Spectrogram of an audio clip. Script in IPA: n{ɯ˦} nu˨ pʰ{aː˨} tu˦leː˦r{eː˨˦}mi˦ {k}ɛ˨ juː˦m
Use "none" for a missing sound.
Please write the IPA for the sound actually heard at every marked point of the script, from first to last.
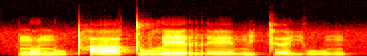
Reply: ʊ˦, aː˨, eː˨, k

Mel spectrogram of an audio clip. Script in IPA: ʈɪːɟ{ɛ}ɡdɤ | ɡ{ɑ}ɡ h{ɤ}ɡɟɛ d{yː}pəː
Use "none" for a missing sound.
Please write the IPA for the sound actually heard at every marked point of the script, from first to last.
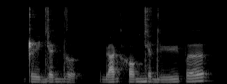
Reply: ɛ, a, ɔ, yː

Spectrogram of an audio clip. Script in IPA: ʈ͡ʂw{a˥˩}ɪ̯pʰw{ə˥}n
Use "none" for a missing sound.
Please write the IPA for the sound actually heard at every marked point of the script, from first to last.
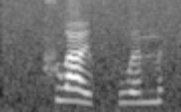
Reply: a˥˩, ə˥

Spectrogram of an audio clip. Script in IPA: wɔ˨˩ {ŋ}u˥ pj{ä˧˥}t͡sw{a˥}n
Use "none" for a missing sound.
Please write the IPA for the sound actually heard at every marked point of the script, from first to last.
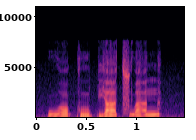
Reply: k, ä˥˩, a˧˥

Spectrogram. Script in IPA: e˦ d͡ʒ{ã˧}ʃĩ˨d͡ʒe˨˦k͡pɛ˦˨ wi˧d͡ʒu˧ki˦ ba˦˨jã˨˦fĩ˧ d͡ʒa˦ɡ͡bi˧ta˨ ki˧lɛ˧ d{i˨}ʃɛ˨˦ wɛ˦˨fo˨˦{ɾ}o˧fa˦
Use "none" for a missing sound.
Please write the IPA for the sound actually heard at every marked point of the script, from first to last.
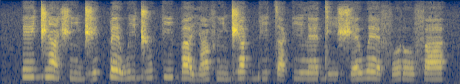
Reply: ã˦˨, i˨, ɾ

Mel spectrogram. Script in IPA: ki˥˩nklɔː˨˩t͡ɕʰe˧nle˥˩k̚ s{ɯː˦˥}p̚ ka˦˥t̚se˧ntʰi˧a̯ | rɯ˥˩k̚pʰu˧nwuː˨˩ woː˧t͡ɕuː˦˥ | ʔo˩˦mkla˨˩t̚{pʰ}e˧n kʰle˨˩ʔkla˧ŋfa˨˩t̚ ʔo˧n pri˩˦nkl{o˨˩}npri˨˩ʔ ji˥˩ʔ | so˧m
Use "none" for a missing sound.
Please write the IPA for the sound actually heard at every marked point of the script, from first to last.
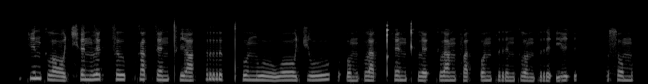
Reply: ɯː˦˥, pʰ, o˨˩

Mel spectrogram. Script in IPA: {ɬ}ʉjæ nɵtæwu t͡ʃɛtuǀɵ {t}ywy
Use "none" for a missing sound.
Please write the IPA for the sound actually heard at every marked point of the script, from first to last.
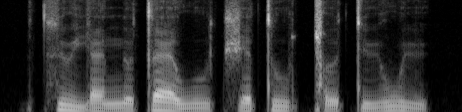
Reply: t͡s, t

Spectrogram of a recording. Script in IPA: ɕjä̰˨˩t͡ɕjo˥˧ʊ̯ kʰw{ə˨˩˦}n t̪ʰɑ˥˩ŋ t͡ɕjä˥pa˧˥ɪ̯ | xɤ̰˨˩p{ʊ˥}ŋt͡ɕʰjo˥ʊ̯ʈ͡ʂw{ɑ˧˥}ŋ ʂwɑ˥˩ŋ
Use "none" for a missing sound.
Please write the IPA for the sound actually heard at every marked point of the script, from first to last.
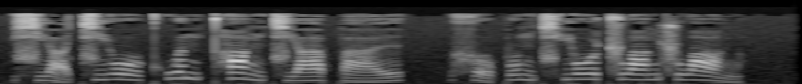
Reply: ə˥˧, ʊ˥˩, ɑ˥

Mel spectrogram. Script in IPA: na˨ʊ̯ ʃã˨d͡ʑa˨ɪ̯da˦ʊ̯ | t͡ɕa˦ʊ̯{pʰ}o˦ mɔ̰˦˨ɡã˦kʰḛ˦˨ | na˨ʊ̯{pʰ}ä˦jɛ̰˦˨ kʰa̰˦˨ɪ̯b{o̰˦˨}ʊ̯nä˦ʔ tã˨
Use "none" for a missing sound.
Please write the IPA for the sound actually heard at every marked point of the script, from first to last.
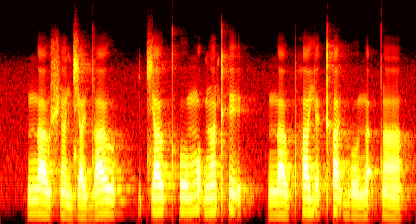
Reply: kʰ, pʰ, o˨

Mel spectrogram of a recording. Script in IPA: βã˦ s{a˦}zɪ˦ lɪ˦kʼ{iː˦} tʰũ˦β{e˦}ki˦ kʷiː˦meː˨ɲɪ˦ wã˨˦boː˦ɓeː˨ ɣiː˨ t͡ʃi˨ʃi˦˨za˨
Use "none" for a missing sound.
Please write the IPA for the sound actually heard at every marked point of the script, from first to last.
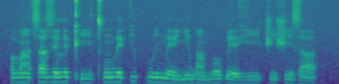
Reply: a˦, iː˨, e˦

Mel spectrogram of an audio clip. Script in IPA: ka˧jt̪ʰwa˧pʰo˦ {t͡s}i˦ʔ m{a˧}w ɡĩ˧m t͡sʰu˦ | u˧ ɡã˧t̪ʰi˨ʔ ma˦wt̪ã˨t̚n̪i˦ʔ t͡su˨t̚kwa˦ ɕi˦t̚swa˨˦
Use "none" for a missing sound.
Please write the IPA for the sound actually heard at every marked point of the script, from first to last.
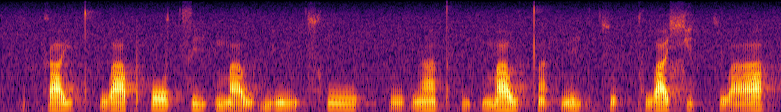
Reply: t͡s, a˨˩

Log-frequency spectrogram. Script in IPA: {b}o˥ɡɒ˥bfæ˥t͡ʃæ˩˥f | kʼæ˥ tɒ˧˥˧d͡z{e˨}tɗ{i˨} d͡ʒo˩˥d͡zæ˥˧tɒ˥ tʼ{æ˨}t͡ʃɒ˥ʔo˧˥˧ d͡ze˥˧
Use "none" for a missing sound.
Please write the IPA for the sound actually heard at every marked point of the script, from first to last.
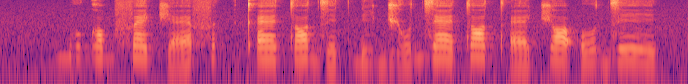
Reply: b, e˨, i˨, æ˨

